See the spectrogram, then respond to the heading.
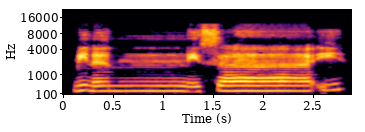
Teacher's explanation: सीन सीटी वाले हरूफ में से है, सख्त हरूफ में से है, मोटा करके पढ़ेंगे, सॉरी मोटा नहीं करेंगे, सीटी की आवाज के साथ पढ़ेंगे।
